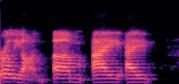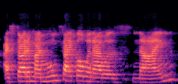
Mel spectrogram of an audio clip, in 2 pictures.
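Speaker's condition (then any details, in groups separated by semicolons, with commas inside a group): No condition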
